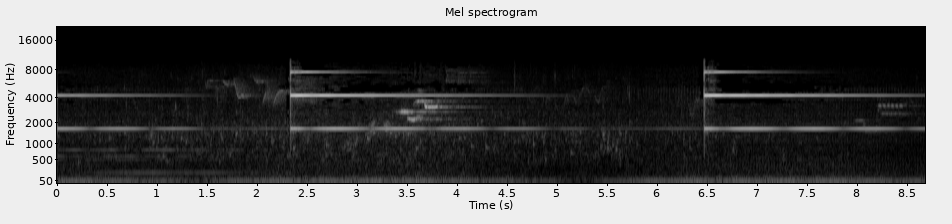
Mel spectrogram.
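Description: A small bell struck twice, about four seconds apart, each strike a clear high ring that fades slowly, with faint bird-like chirps in between; part of a soundtrack of opening music.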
